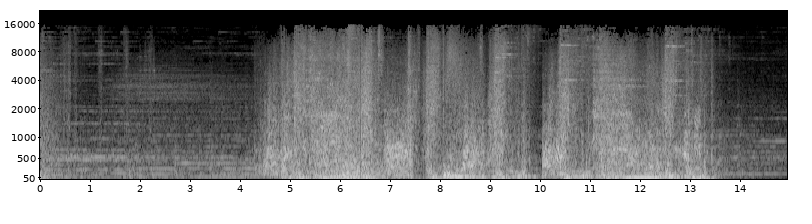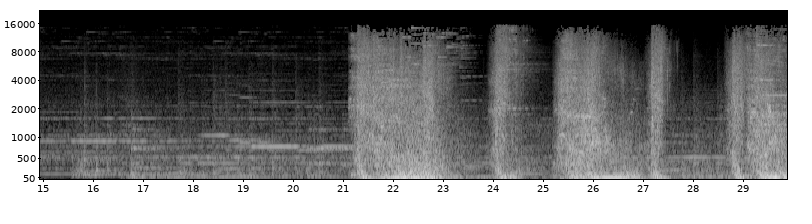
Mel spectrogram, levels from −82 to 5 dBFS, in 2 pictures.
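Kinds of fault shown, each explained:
Block of digital silence: a single sharp tick at about 6.4 s, where the sound drops to silence for roughly 12 ms and snaps back with no fade. The hole fits a 512-sample buffer that the program failed to fill in time.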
